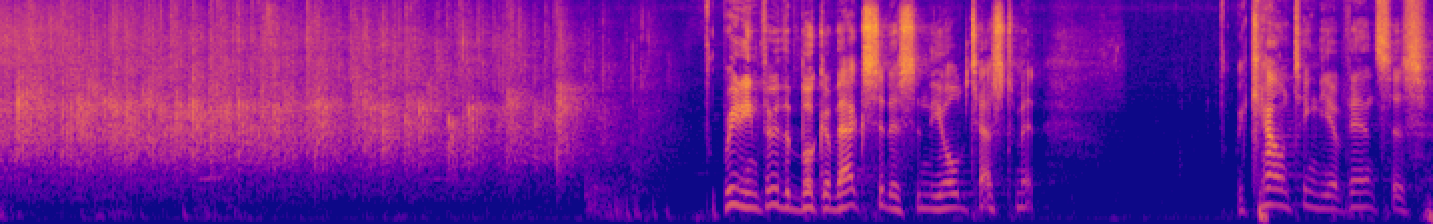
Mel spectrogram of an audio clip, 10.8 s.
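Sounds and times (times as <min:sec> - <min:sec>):
audience clapping hands: 0:00.0 - 0:05.2
speech: 0:05.4 - 0:08.0, 0:09.3 - 0:10.7.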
